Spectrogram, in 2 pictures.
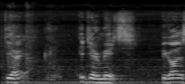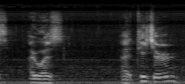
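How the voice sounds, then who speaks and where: Fairly even intonation in a Naga accent, with audible room echo and noticeable background noise. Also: man. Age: 80s+. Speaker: retired sports officer and coach. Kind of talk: speech at a ceremony.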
